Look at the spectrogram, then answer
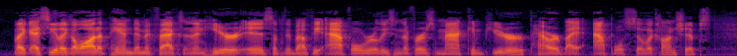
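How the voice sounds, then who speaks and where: Very fast and with hardly any pauses, a man talks in a bright, sharp tone. His pitch is fairly low, with ordinary variation. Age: 20s. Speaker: podcast co-host, adult student. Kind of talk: casual chat.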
